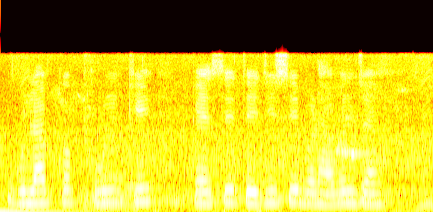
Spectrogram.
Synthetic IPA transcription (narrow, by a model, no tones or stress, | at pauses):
ɡʊlaːbkopʰuːlke | pɛːset̪eːd͡ʒisebɐɽ̤aːʋəld͡ʒaː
